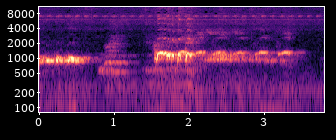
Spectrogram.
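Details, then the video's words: Local wild zebra dove song: a high trilled coo, a short lower note, then a rising burst leading into a long, slightly wavering high trill that fades out. "PERKUTUT GACOR MERDU MEWAH"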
